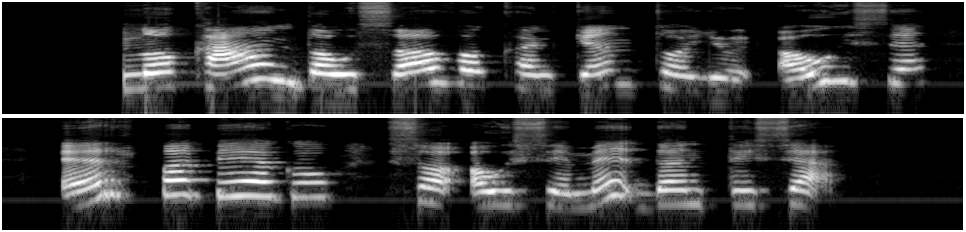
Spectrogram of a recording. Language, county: Lithuanian, Vilnius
